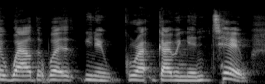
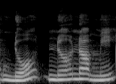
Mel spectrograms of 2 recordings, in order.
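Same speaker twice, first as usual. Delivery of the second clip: put-on French accent. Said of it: "I was pretending".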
